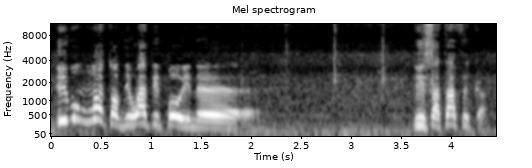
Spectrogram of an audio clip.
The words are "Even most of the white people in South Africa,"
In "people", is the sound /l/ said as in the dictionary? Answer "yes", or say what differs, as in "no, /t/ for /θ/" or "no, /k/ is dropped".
no, /n/ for /l/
